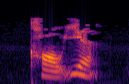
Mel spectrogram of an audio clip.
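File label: 考验, Mandarin Chinese; chinese flashcards; hsk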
